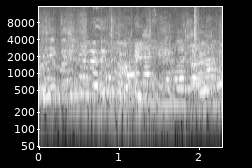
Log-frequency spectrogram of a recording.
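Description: Several people talking at once: a steady background chatter of voices.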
